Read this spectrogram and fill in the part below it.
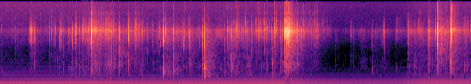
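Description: Plastic wrapping is torn and crinkled off a trading card display box up close, with irregular crackling bursts and sharp crinkles over a faint steady electrical hum.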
